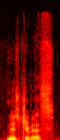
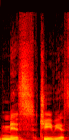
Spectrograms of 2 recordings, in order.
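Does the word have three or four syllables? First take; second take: three; four. First: The word is said with three syllables. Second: The word is said with an extra syllable. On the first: The speaker calls it right. "the way that I have said it, looks like how it's spelled" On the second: The speaker calls it wrong.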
